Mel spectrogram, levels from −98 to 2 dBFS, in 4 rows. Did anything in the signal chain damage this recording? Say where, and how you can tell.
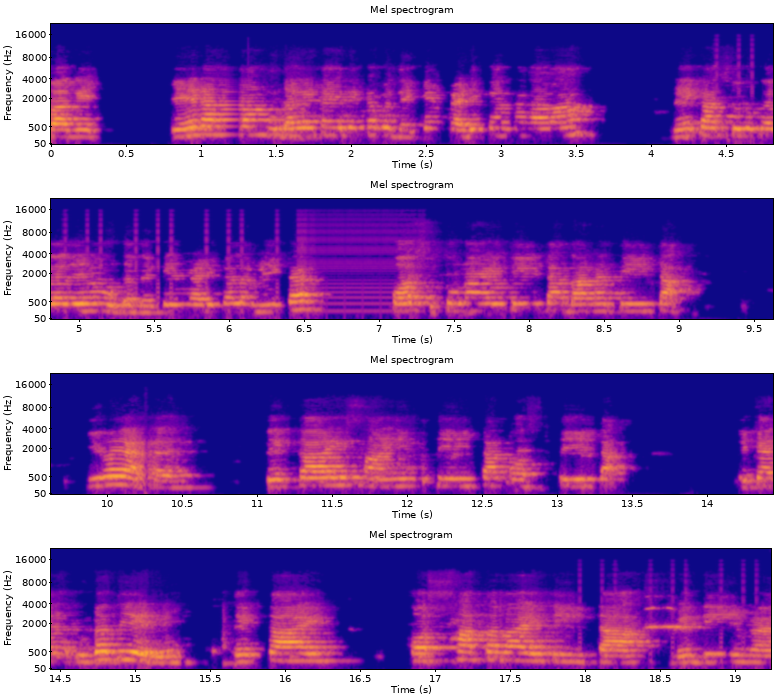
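Yes, and it's all in the analogue wiring. There are GSM signalling bursts from 4.43 to 6.33 s and again from 17.96 to 19.15 s: that galloping dit-dit-dit of short raspy buzzes pulsing at 217 Hz, roughly 20 dB under the programme in the first stretch and around 25 dB under in the second. A 2G handset nearby was doing its short handshake transmissions, and some unbalanced or poorly shielded input rectified the RF pulses into audio.

Right after the first patch, from 6.46 to 7.31 s, it turns into a continuous GSM phone buzz at about 26 dB below the signal. This one is a hard, harmonic-rich 217 Hz rasp that holds steady and has no relation to the programme. That's the handset in a call, transmitting 217 bursts a second without pause, and the same front-end rectification is turning every burst into an audible click train.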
